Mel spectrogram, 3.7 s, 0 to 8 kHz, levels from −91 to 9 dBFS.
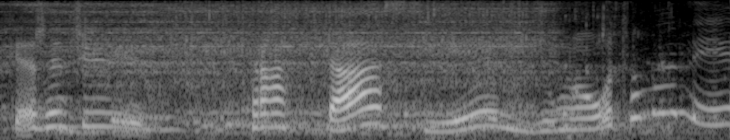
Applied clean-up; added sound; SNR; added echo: none; Sink (filling or washing); 11 dB; none.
